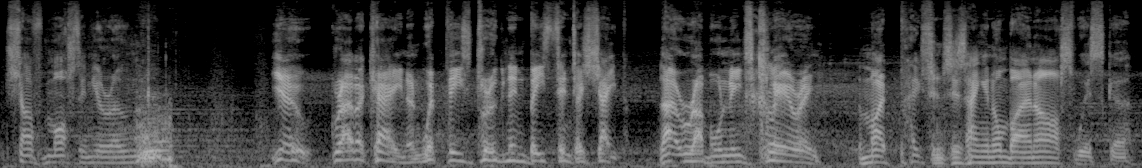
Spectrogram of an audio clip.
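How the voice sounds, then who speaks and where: An actor playing a gruff, bossy, foul-mouthed dwarf overseer of slaves in a video game, talking in curt earthy slang. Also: male voice, mid-range voice, unhurried, noisy background. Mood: impatient, threatening. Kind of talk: video game character acting.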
